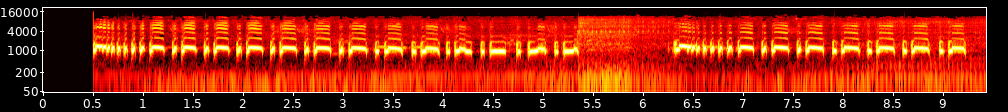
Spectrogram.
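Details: Local zebra dove singing loudly, used to lure and prompt other zebra doves to call: a long series of arched, hoarse notes repeated about three per second, broken by a short noisy gap, over low background rumble.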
